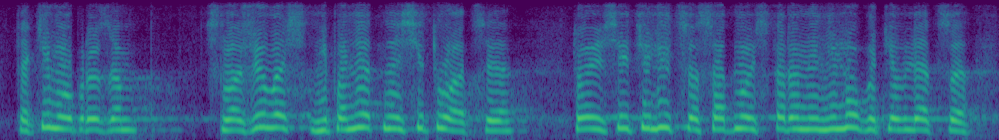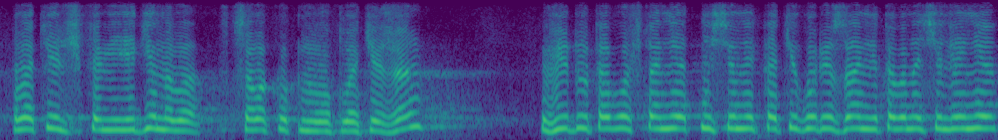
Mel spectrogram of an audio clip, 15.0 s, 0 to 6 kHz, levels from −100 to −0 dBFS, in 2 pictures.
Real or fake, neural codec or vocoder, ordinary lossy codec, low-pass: fake; autoencoder, 48 kHz, 32 numbers a frame, DAC-VAE, trained on Japanese speech; Opus, 16 kbps; 5.4 kHz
